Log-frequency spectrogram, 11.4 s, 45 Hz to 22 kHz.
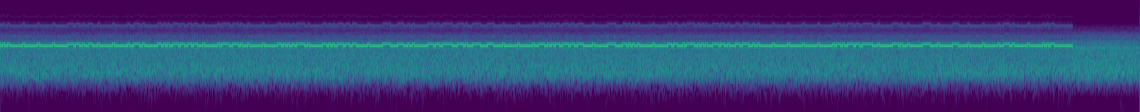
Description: RTTY (50 baud, 170 Hz shift), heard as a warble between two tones, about 1800 Hz centre, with radio static. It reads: … WAR LEHRER VON THOMAS MORLEY UND THOMAS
